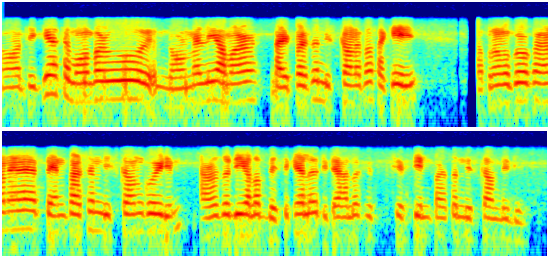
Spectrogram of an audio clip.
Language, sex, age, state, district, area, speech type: Assamese, male, 60+, Assam, Darrang, rural, conversation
